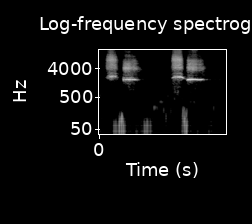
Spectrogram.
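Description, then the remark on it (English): A person whistles an imitation of a bird call heard by the water near the 21st Street Bridge: two short two-note phrases, each a quick rising chirp then a sustained note, separated by a brief pause. The whistling is fairly clear. “And suddenly I heard this noise, and, and it was like this.”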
